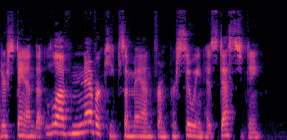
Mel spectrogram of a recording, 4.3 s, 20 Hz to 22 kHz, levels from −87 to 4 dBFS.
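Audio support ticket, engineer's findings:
No faults found in the audio; no symptom to assign to any component.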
